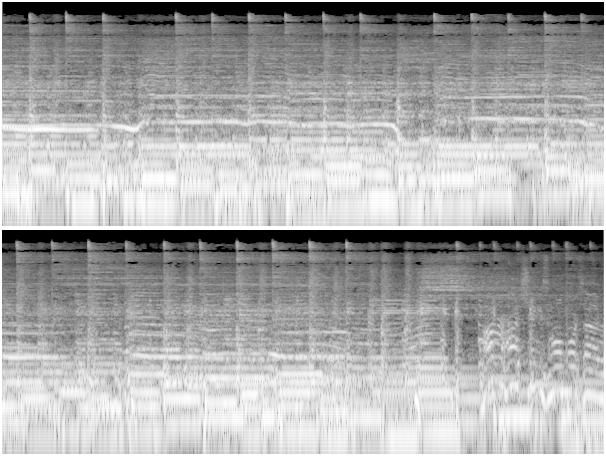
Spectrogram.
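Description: Live blues-rock band playing an instrumental break: a harmonica plays long held notes that bend down at their ends, over electric guitars, bass and drums.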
